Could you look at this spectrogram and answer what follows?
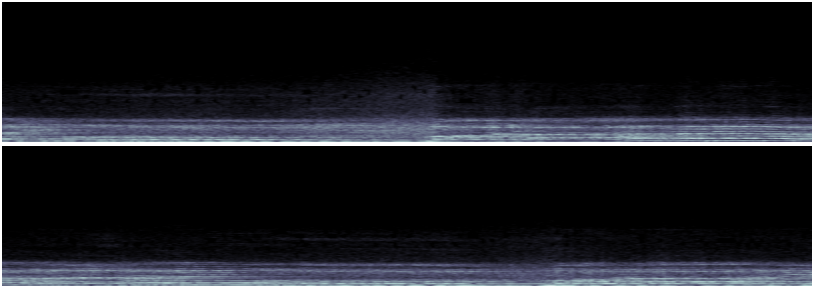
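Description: Noha recitation: a male reciter chanting a Shia lament in long held notes that step up and down in pitch.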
